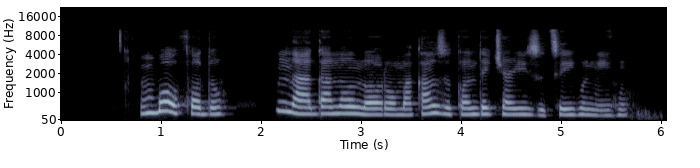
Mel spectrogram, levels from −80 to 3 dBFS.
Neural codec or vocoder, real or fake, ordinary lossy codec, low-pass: codec, 44.1 kHz, 2.6 kbps, SNAC; fake; MP3, 64 kbps; 9.9 kHz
